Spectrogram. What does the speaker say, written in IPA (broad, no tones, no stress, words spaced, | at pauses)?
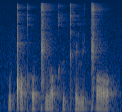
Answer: uǃɔkʰo ǁilɔkʰɨ kʰelʲeǁɔ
